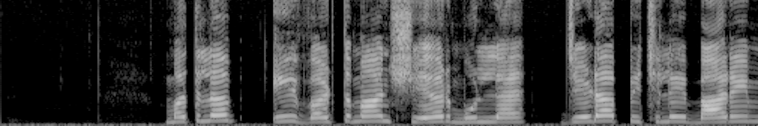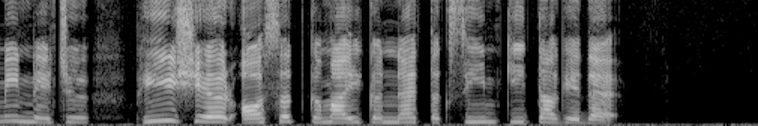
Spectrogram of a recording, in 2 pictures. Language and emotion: Dogri, neutral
